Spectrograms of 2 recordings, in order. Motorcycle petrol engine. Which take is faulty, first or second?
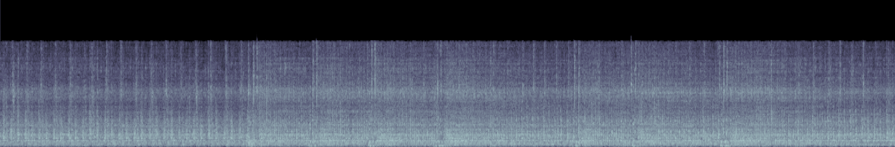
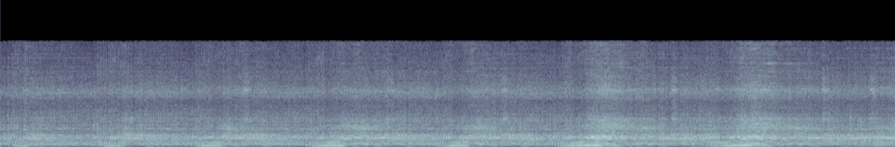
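first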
